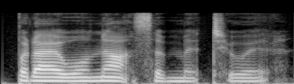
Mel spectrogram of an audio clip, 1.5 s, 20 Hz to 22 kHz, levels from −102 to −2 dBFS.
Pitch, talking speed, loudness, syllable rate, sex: 170 Hz, 285 wpm, -17 LUFS, 6.5 syllables/s, female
